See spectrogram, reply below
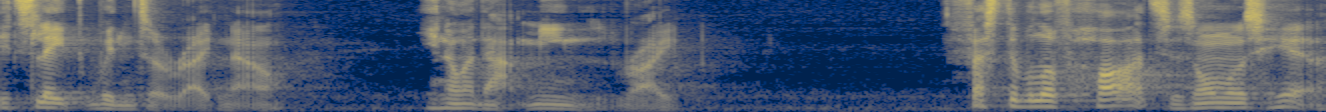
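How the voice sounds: A man's put-on character voice, fairly low in pitch, with vocal fry, very wide pitch swings and a fairly slow pace.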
